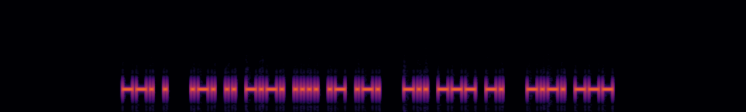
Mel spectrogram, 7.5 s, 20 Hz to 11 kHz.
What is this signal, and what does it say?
Morse code, heard as a keyed tone, about 36 wpm, 700 Hz. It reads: GE RICHAR DON CO
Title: K1USN SST QSO Practice - 35wpm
